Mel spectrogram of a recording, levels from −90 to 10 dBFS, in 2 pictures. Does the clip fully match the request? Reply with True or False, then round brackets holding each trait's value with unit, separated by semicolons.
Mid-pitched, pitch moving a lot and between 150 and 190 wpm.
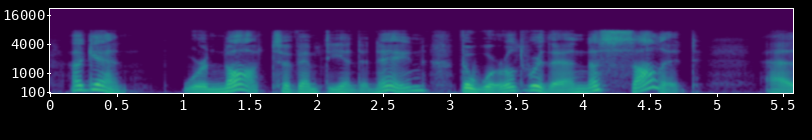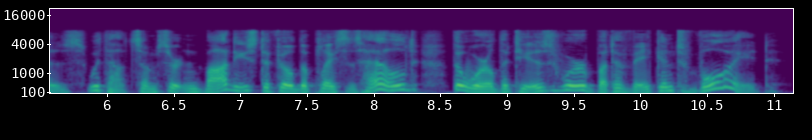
True (155 Hz; 7.8 semitones; 170 wpm)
